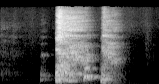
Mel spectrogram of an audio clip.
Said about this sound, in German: Ich muss husten.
